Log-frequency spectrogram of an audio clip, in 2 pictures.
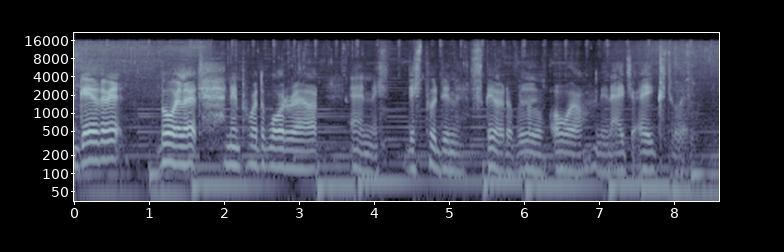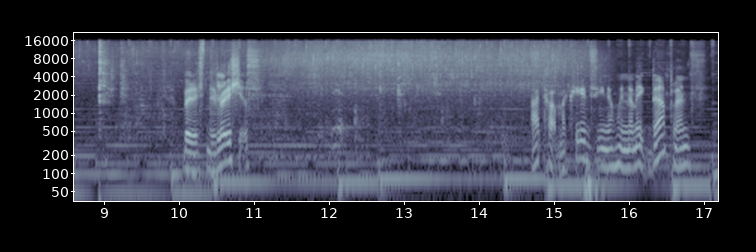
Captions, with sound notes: We gather it, boil it and then pour the water out and just put it in a skillet with a little oil and then add your eggs to it. But it's delicious. (Food sizzling) I taught my kids, you know, when they make dumplings you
